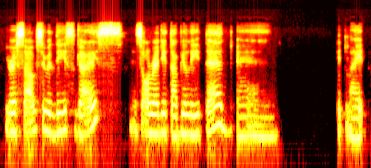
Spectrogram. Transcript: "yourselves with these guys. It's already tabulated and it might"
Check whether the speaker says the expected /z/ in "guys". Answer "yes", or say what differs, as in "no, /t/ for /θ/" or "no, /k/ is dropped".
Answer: no, /s/ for /z/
